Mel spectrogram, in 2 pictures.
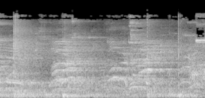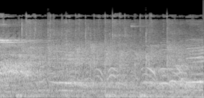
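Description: Sneakers squeak sharply on the wooden gym floor.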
